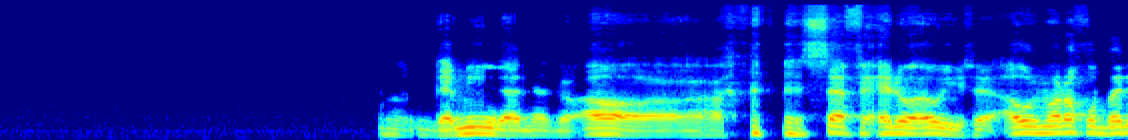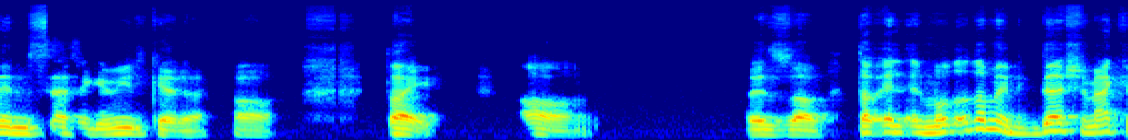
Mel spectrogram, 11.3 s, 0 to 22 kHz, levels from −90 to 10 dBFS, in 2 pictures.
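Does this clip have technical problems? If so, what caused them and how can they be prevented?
No, this clip has no technical problems, so there is nothing that needs preventing.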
